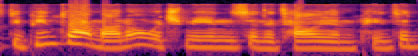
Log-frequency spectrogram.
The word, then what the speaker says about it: dipinto a mano: And it says dipinto a mano, which means in Italian, painted by hand.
